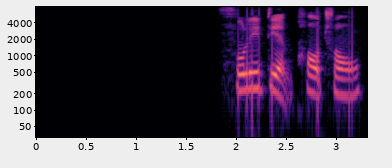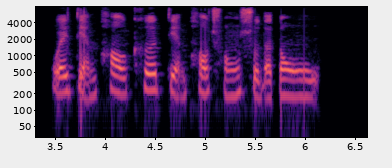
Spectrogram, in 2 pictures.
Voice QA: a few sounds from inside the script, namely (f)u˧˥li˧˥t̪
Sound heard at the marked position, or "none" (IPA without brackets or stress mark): f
